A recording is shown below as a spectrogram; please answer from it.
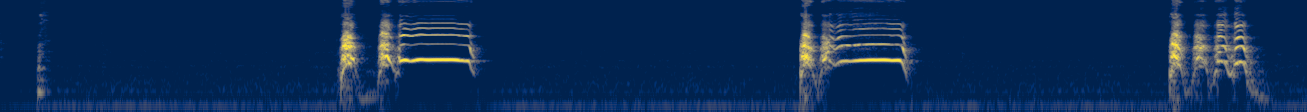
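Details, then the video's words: Toy poodle Missy howling loudly indoors: three drawn-out tonal howls about a second long, each opening with a sharp yelp and holding a steady harmonic-rich pitch, spaced roughly four seconds apart, with a low hum beneath. "missy the toy poodle howling"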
